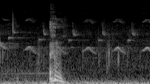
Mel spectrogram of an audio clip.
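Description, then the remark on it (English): A bird chirps repeatedly right above the listener in short, rising-and-falling notes, with one louder, sharper call early on, all over a steady outdoor background hiss at a billabong. No one is talking. “including that bird who's chirping right above me.”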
